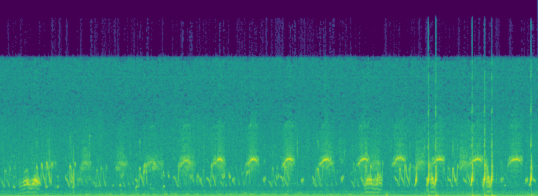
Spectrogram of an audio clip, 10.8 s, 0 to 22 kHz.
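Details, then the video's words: Quail calling in the morning, recorded as a trapping lure: short clipped notes repeated roughly every second, high chirps over busy lower chatter, ending in a few loud sharp clicks. "batair ki subbha keliey awaz 2025 , batair ki awaz , bater ka awaaz, quail sound"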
